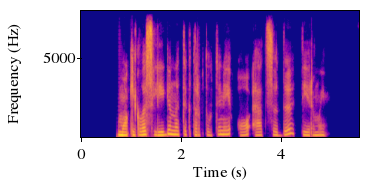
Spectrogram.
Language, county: Lithuanian, Alytus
